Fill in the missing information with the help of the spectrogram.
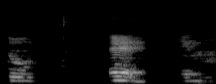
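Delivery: normal talking voice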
